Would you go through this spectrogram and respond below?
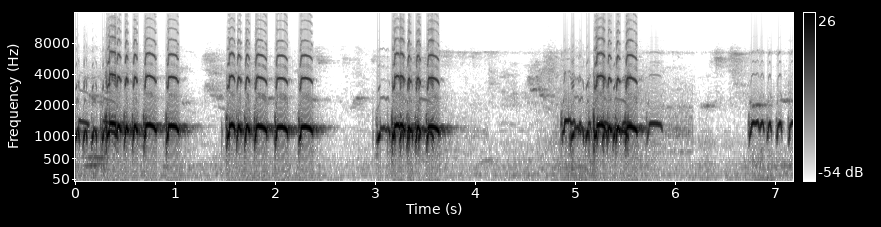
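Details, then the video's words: Zebra dove cooing meant as a lure to stir a silent bird into singing; short bursts of rapid, rolling hooked notes, each burst about a second long, separated by gaps of roughly one second. "PANCINGAN SUPER AMPUH UNTUK PERKUTUT MALAS BUNYI"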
